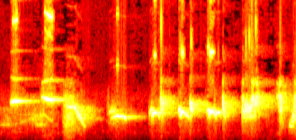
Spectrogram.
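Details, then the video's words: Greater green leafbird (cucak ijo), an Indonesian songbird, singing to attract its own kind; a clear high steady whistle, a falling slur, then a fast chattering string of varied chirps and whistles. "Suara Kicau Burung Cucak Ijo Durasi Panjang Untuk Memikat"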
